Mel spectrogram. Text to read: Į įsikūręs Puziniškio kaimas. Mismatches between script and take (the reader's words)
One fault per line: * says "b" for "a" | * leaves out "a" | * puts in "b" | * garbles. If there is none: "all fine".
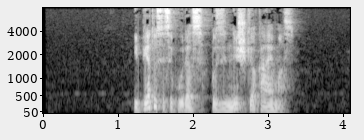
* puts in "pietus"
